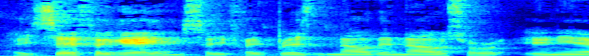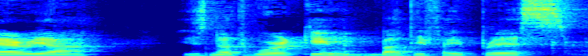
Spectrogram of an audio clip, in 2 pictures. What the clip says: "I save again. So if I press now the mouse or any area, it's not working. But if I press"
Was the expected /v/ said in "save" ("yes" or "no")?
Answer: no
